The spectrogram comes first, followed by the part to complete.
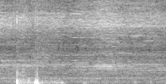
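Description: Thread being drawn through cloth during hand embroidery: two short scratchy pulls near the start, then a faint steady rustle of fabric.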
